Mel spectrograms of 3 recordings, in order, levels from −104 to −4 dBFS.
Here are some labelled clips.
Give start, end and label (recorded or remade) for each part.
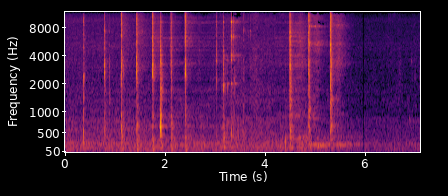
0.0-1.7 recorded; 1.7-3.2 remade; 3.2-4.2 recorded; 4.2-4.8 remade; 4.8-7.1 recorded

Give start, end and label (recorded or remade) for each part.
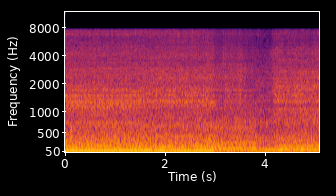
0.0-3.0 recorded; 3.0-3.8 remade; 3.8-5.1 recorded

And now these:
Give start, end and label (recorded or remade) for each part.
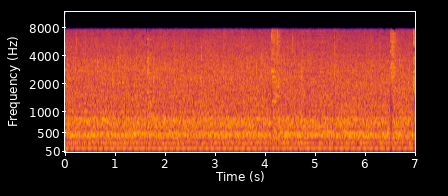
0.0-4.7 recorded; 4.7-5.2 remade; 5.2-7.0 recorded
